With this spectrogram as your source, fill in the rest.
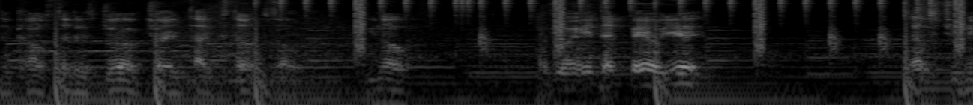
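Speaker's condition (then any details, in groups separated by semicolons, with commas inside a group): No condition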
